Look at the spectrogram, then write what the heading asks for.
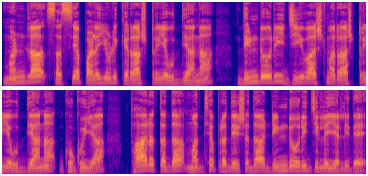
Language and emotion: Kannada, neutral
